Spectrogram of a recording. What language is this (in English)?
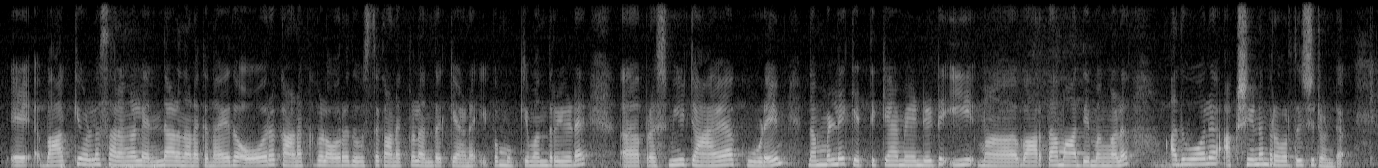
Malayalam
